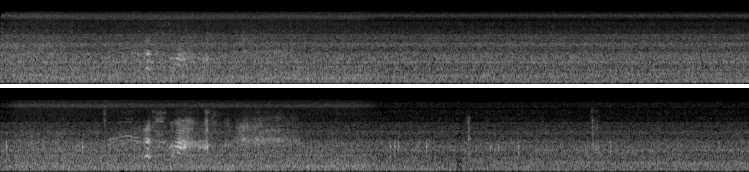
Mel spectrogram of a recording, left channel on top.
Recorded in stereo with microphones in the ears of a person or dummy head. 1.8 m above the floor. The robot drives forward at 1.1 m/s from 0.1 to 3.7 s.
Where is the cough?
35° right (ahead or behind), 1.3 m; by 3.0 s 30° right (ahead or behind), 1.5 m.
